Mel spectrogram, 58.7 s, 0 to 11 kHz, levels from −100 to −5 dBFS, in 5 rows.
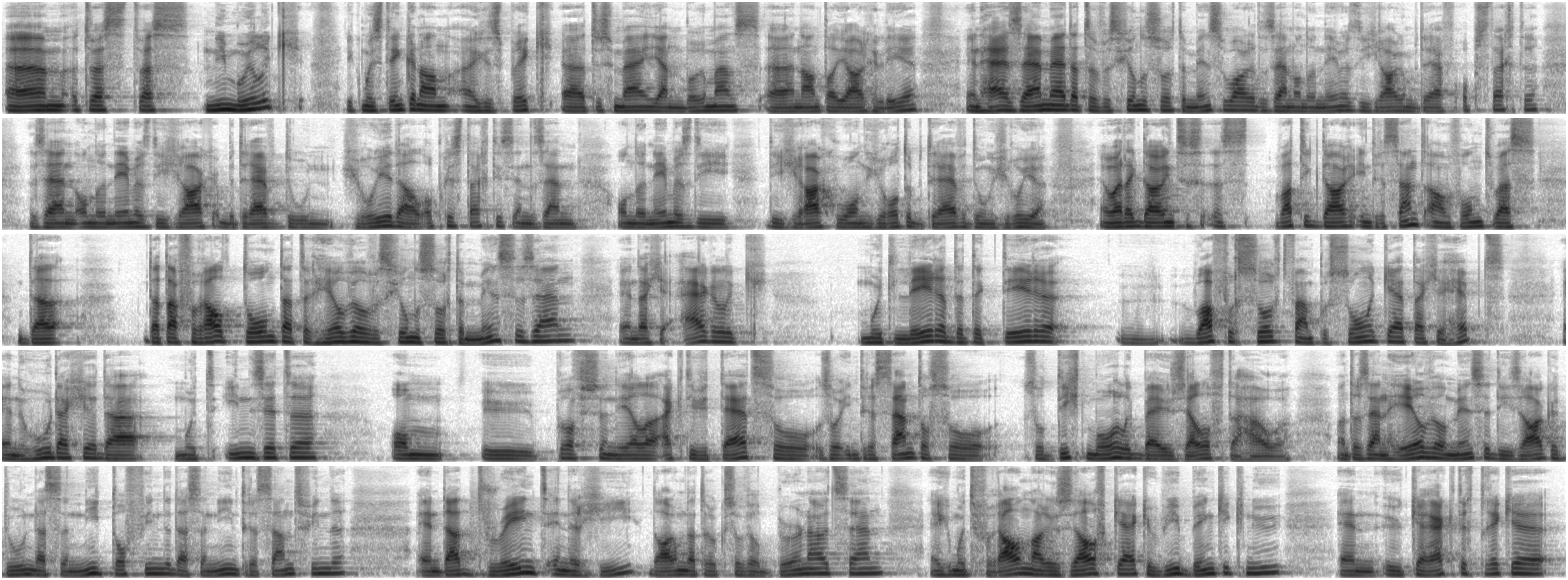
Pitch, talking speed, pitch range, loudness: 120 Hz, 180 wpm, 110-135 Hz, -24 LUFS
